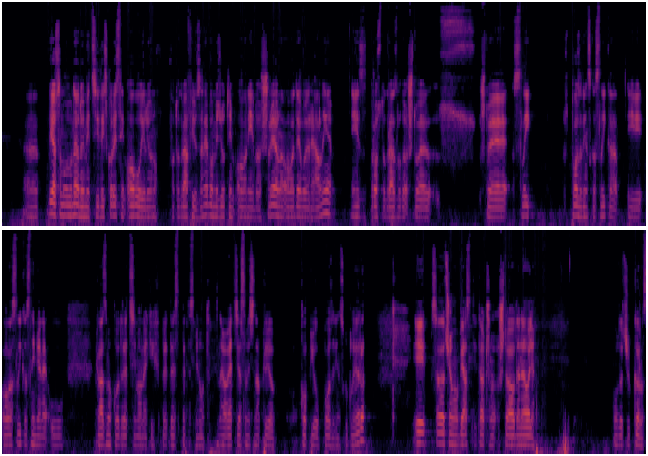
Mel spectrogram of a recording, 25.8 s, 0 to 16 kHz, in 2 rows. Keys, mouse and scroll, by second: 3.3-4.5 drag, 6.0-7.5 drag, 8.0 click, 10.0 click, 11.5 click, 13.3-15.8 drag, 22.4 click, 24.5 click, 25.1 click.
